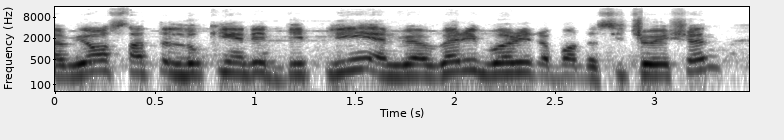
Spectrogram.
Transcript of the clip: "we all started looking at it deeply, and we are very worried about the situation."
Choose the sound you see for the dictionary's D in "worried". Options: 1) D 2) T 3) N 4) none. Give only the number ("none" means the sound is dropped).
1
